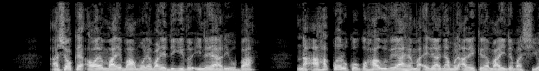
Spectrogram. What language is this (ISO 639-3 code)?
kik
